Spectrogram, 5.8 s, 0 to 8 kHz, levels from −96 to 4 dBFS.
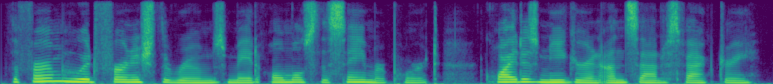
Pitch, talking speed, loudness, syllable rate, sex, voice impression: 215 Hz, 175 wpm, -17 LUFS, 5.4 syllables/s, female, very feminine, young, very thin, tensed, slightly weak, bright, soft, clear, fluent, slightly raspy, very cute, intellectual, very refreshing, sincere, calm, very friendly, very reassuring, unique, very elegant, slightly wild, very sweet, slightly lively, very kind, modest, light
